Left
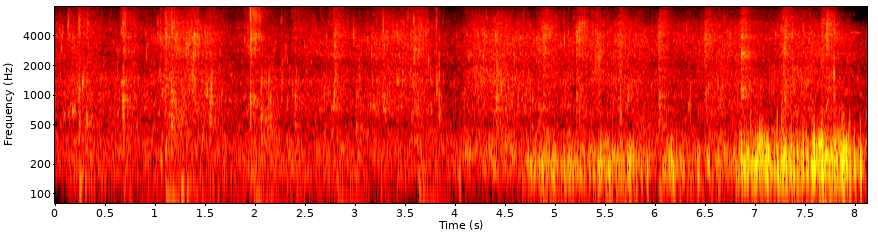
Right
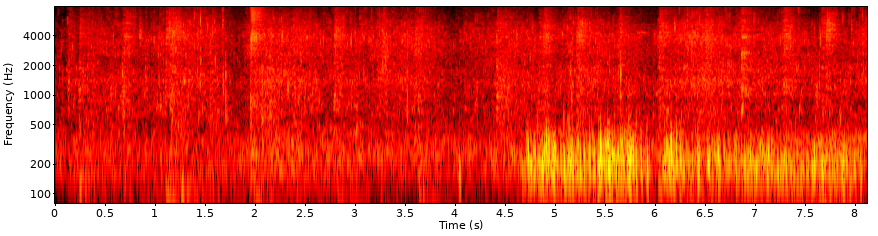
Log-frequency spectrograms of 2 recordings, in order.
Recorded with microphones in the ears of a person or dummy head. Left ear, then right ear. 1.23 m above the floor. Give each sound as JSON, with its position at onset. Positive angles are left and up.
{"t": 0.1, "sound": "running footsteps", "side_deg": 65, "distance_m": 3.0}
